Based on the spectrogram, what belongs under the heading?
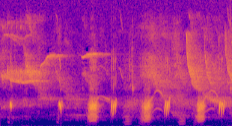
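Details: At first light, a starling colony in Cabañeros National Park, Spain, during the red deer rut, sings a jumble of overlapping clicks, squeaks and thin high whistles, mimicking kites, orioles, quail and stork bill-clattering.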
